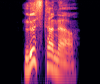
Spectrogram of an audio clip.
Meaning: 1. comparative degree of lüstern 2. inflection of lüstern: strong/mixed nominative masculine singular 3. inflection of lüstern: strong genitive/dative feminine singular
- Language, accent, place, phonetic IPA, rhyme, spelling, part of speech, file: German, Germany, Berlin, [ˈlʏstɐnɐ], -ʏstɐnɐ, lüsterner, adjective, De-lüsterner.ogg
